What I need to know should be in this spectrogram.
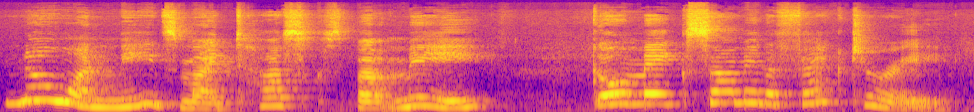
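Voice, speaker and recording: A woman voicing an enormous, proud elephant in slow, deliberate sing-song storybook verse. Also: high voice, very animated, darkish tone, pitched above the performer's own voice, heavily acted. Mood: proud, pleading. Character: enormous proud elephant pleading to keep his tusks. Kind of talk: children's picture-book poem reading. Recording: roomy, echoing sound.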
